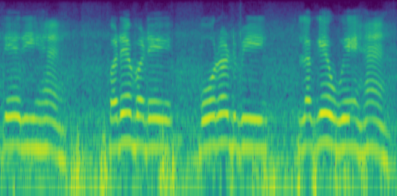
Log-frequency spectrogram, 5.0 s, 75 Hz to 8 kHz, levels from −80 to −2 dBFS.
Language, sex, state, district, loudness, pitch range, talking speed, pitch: Hindi, female, Haryana, Charkhi Dadri, -13 LUFS, 230-250 Hz, 120 wpm, 235 Hz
